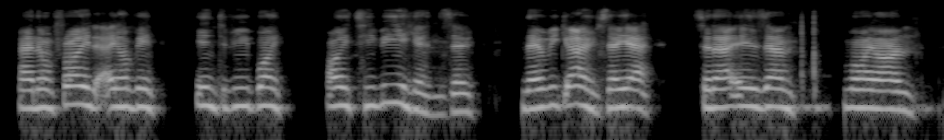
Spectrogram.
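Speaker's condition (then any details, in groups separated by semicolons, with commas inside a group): Cerebral palsy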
